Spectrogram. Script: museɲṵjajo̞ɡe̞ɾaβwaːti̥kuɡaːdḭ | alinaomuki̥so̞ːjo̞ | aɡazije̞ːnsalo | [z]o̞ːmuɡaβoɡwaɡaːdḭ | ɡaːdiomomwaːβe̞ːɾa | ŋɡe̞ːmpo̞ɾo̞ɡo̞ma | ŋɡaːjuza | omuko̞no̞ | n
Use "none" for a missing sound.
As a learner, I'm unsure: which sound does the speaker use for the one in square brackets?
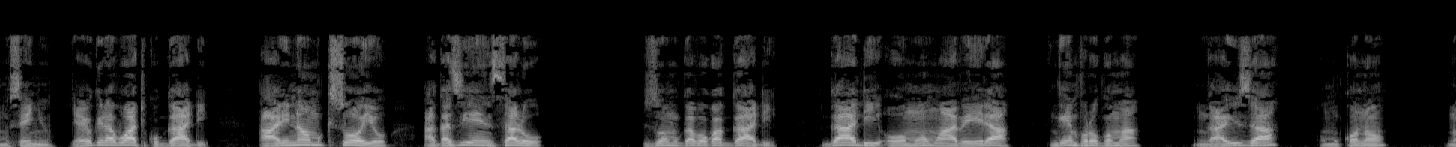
z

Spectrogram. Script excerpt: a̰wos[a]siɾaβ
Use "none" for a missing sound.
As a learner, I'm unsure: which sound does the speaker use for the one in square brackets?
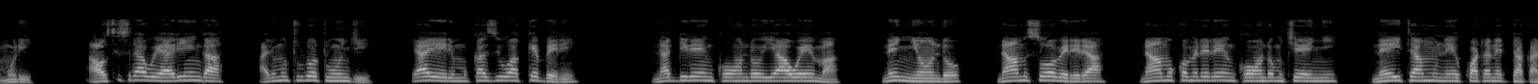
i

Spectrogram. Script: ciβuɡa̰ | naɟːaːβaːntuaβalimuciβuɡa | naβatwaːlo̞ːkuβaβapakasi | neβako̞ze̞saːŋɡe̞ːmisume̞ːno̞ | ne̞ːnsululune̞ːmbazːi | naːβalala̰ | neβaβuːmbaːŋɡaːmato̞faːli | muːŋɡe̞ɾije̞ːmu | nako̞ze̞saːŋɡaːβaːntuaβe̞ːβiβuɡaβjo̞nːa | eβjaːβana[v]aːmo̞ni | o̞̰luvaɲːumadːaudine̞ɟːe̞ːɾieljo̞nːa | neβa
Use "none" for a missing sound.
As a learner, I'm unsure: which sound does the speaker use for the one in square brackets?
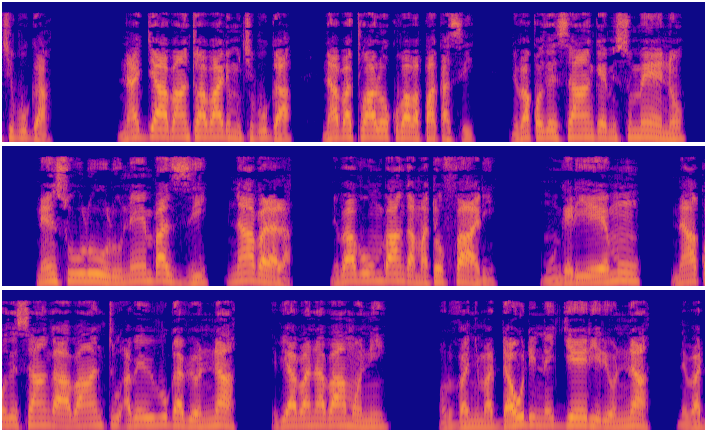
β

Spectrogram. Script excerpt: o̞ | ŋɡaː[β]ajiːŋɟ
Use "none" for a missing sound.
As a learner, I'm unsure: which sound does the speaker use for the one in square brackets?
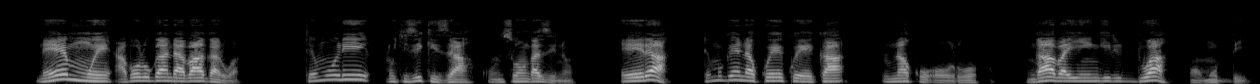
β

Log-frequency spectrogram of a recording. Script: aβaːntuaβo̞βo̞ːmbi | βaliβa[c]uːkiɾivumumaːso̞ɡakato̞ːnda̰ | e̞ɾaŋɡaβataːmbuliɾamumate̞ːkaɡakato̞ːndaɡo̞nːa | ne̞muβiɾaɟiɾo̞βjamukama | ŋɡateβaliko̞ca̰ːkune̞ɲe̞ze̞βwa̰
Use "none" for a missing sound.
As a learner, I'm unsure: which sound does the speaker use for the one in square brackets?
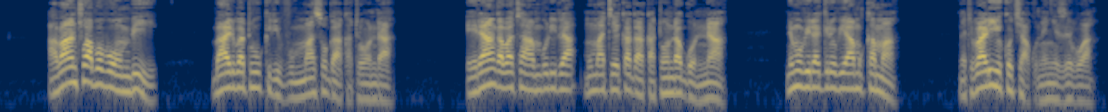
t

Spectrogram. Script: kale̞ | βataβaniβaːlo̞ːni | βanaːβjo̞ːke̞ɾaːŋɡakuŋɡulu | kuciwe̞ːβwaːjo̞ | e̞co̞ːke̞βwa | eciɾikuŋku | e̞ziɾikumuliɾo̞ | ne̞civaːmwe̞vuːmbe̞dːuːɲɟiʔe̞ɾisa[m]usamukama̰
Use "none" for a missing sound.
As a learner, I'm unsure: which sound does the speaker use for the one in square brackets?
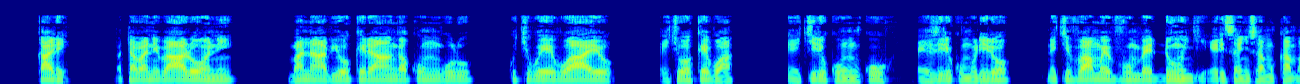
ɲ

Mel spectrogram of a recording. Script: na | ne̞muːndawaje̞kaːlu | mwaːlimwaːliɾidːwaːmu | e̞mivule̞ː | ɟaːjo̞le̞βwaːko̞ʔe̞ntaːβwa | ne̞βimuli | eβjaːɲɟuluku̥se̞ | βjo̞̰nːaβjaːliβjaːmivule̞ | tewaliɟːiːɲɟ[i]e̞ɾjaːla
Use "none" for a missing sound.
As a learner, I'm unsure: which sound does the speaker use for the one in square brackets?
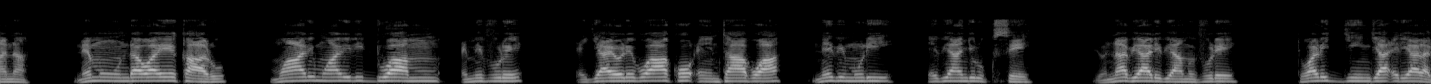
a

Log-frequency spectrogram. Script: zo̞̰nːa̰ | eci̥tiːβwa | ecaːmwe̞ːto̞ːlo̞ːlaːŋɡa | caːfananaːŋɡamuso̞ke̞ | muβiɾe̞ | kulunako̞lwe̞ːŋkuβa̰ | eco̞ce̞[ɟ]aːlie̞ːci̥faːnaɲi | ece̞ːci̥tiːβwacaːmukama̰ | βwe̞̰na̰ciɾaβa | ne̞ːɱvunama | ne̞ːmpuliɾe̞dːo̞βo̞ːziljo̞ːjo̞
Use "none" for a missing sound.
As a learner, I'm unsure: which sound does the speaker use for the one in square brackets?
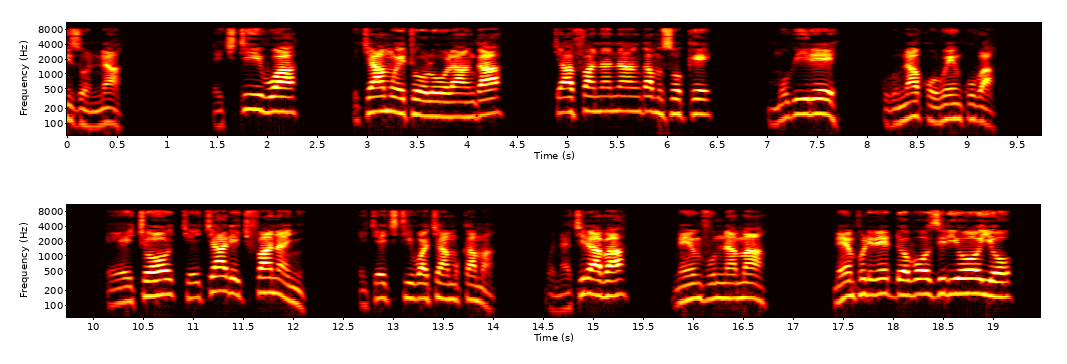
c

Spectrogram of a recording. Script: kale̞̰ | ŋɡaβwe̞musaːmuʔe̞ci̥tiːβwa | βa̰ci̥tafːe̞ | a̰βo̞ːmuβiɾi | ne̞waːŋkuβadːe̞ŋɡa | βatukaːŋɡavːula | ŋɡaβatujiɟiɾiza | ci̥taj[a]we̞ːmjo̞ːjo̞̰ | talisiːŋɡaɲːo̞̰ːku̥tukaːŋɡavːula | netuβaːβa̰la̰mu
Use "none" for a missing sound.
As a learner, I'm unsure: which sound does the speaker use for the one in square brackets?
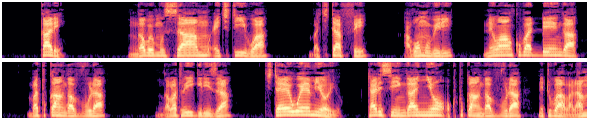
e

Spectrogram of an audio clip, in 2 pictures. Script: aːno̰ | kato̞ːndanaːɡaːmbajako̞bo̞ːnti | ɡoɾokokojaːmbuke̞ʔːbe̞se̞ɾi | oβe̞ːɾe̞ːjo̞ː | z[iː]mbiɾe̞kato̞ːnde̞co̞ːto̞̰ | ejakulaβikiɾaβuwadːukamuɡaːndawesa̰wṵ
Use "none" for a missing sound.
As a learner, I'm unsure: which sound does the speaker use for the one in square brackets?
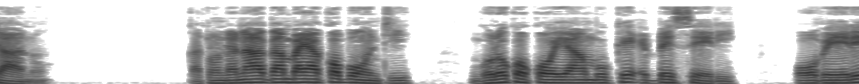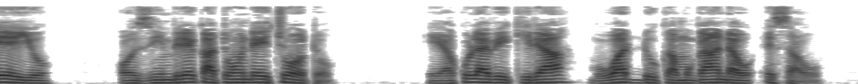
iː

